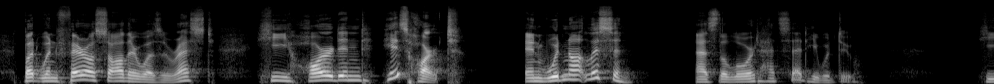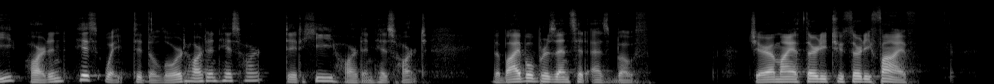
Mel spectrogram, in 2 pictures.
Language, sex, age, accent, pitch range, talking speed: English, male, 20-39, American, 115-150 Hz, 140 wpm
